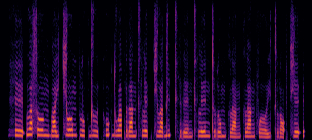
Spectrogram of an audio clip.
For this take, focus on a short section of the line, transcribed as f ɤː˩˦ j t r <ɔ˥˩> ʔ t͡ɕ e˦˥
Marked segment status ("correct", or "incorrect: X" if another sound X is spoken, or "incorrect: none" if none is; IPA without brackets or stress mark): incorrect: ɔ˨˩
